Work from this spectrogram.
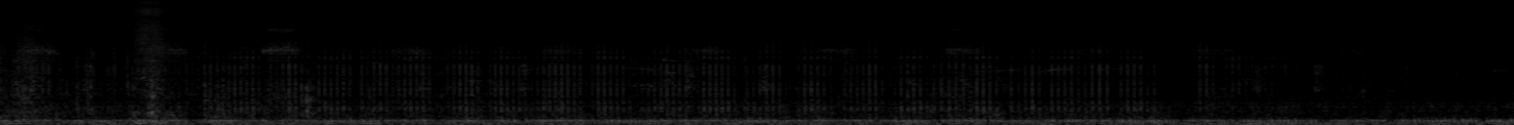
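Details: Gray shorthaired Persian Chinchilla mother cat named Yupi tending kittens born during an early-September typhoon; a steady, low rumbling purr runs throughout, with faint high squeaks scattered above it.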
